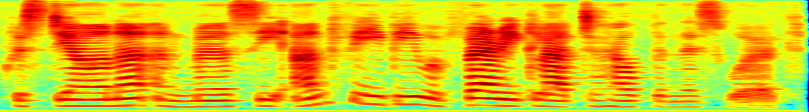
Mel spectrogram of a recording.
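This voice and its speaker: A woman reading a children's story aloud for a church program, in a gentle, measured storytelling manner. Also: on the low side, low-quality recording.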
